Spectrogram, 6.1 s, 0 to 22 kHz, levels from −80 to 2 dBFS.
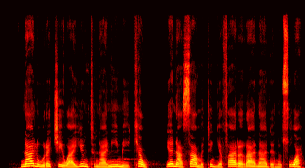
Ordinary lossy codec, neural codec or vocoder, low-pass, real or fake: none; vocoder, 48 kHz, 128 mel bands, Vocos; none; fake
